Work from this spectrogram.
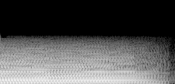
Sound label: tilt; Crystal Caliburn DEMO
